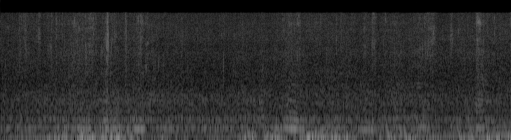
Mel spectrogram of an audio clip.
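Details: Inside an opened beehive on a sunny, slightly windy day, a continuous low drone of working honey bees, swelling and easing, with rumbling low-frequency wind noise and a few sharper buzzes from bees moving near the microphone.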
